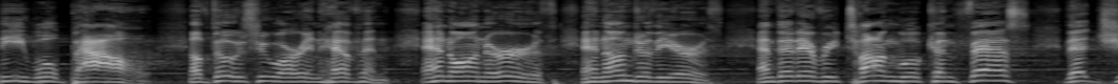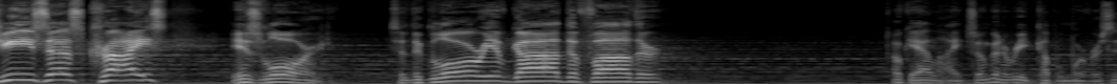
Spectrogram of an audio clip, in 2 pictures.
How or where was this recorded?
large echoing room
